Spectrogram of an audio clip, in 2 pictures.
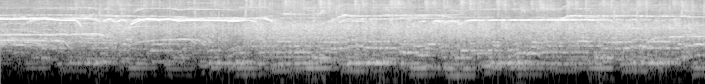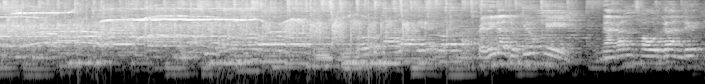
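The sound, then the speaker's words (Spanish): A large audience claps loudly and steadily to welcome a "diamond executive" speaker, with whoops and shouted cheers rising over the applause. The noise stays dense for about twenty seconds before thinning briefly near the end. “Así es que ayúdenme a recibir con un muy fuerte aplauso al diamante ejecutivo”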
